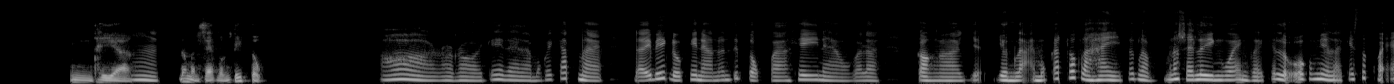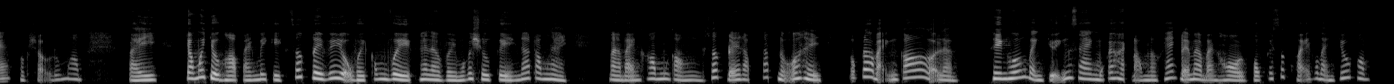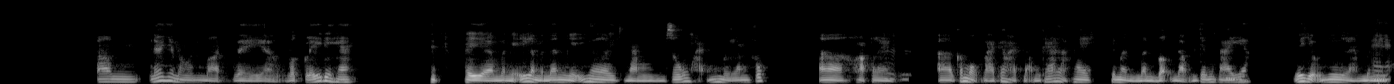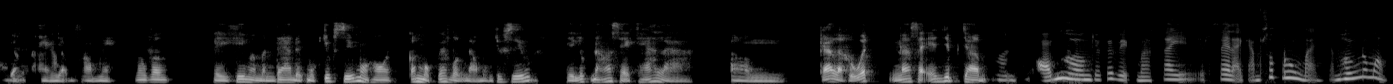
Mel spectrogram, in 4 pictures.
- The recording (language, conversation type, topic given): Vietnamese, podcast, Làm sao bạn duy trì kỷ luật khi không có cảm hứng?
- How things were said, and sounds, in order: tapping; other background noise; unintelligible speech; unintelligible speech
